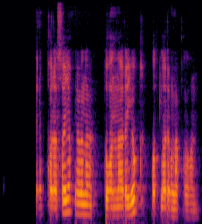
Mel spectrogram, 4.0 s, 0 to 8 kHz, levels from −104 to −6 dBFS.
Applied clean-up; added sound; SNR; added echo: neural mask model DeepFilterNet 3.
